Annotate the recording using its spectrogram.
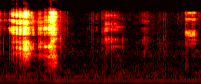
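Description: Thin plastic wrapper crinkling as a Mini Brands miniature is unwrapped from its small clear bag: two quick rustles just after the start, then only faint handling rustles.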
